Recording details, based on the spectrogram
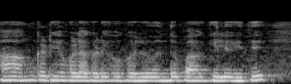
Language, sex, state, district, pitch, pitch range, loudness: Kannada, female, Karnataka, Bidar, 175 Hz, 175-190 Hz, -12 LUFS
